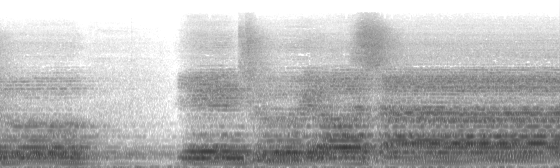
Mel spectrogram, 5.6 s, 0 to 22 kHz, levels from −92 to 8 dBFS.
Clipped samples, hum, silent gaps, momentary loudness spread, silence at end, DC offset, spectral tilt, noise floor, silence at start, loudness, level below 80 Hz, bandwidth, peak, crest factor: under 0.1%; none; none; 7 LU; 0 s; under 0.1%; -5.5 dB/octave; -43 dBFS; 0 s; -22 LUFS; -48 dBFS; 14 kHz; -8 dBFS; 16 dB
